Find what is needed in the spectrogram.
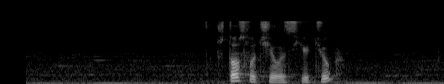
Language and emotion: Russian, neutral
